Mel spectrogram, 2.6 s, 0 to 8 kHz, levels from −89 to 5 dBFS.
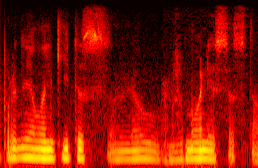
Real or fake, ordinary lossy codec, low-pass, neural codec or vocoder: fake; Opus, 32 kbps; 7.2 kHz; codec, 24 kHz, 0.9 kbps, WavTokenizer, medium speech release version 1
